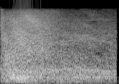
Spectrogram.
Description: jump effect; theo akatsuki

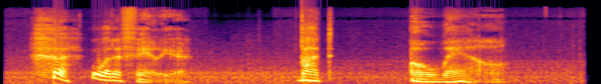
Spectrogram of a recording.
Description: victory sound; theo akatsuki

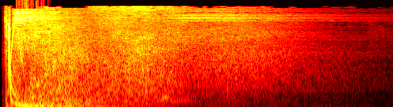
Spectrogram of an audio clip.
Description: smoke; martyr

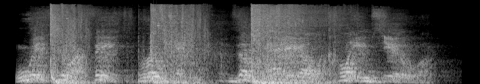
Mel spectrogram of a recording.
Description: echo; gasharpoon

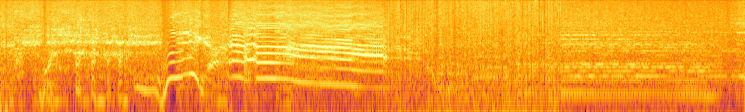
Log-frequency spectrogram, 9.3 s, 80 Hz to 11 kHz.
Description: lose; freak fortress 2; mlg demo

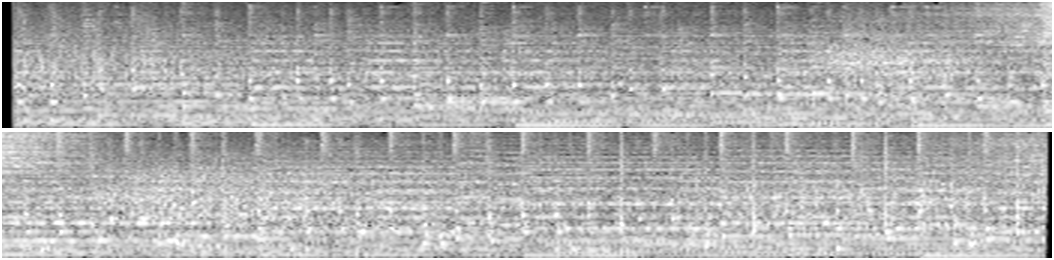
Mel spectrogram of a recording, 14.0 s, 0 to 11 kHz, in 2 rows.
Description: intro music; freak fortress 2; ricardo

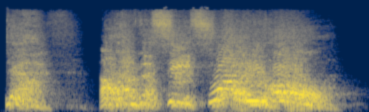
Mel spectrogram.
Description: stab; gasharpoon

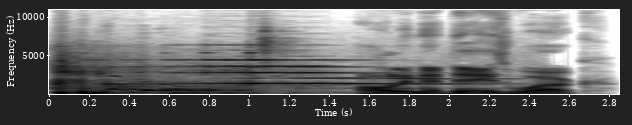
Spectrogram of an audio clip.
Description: win; king dice

